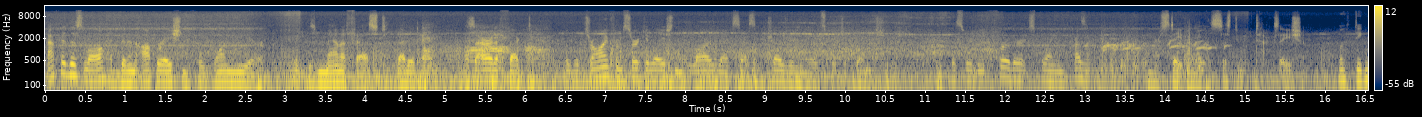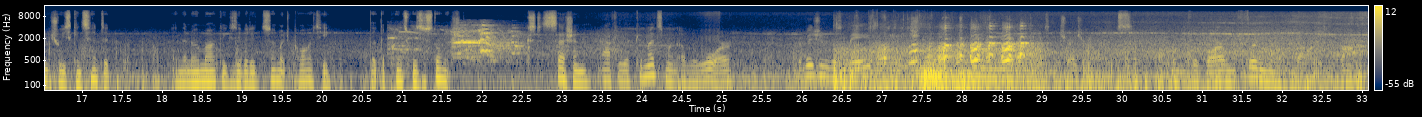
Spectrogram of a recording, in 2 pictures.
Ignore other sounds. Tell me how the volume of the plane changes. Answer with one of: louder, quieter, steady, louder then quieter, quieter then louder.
quieter then louder.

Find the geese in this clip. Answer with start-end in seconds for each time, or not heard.
4.7-6.3, 13.0-14.8, 20.8-22.6, 26.4-29.1.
